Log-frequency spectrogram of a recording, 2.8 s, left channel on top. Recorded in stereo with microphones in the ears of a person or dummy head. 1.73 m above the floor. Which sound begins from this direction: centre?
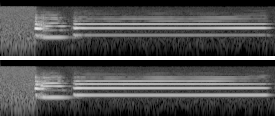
A trumpet, at 0.3 s.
